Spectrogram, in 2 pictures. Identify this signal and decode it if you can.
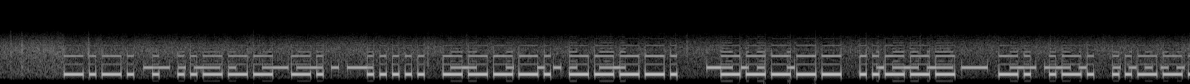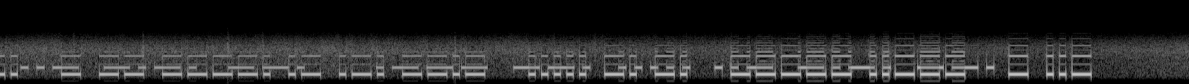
Morse code, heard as two keyed tones. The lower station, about 19 wpm, 470 Hz: CE2N 599 02 NR? TM9ARQ 5NN 02 TU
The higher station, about 15 wpm, 790 Hz: CQ TEST DE JG5UCG JG5UCG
